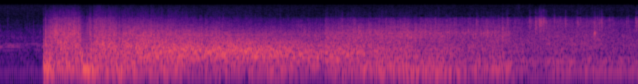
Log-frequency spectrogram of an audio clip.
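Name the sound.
car exploding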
